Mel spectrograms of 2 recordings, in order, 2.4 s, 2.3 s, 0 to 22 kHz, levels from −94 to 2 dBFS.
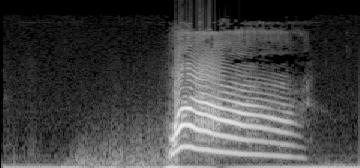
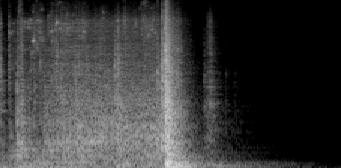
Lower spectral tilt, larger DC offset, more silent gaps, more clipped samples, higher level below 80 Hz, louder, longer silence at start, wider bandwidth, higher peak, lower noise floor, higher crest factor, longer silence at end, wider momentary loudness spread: about the same, -3 dB/octave vs -4 dB/octave; neither; neither; first, 0.6% vs under 0.1%; about the same, -36 dBFS vs -32 dBFS; first, -8 LUFS vs -22 LUFS; first, 0.4 s vs 0 s; second, 14 kHz vs over 20 kHz; first, 0 dBFS vs -4 dBFS; second, -39 dBFS vs -66 dBFS; second, 12 dB vs 20 dB; second, 0.05 s vs 0.8 s; first, 17 LU vs 14 LU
